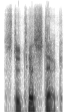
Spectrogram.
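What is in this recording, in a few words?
"statistic", American English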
